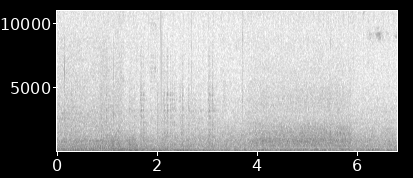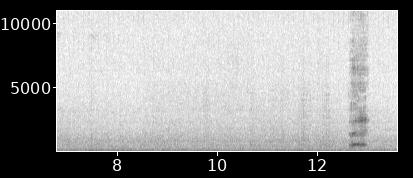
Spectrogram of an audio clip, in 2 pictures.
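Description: A car engine hums steadily from inside a moving car, with road rumble.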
